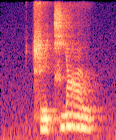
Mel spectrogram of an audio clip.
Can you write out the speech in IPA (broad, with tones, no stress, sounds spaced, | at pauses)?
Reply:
ʈ͡ʂ ɻ̩˨˩ t͡ɕ j ɑ˥˨ ʊ̯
